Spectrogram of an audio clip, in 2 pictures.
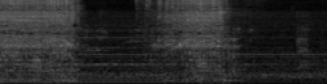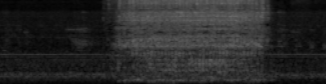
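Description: Old sewing machine stitching fabric in three runs: a short one at the start, another about two seconds in, and a longer one from about four and a half seconds in until just before the end.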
